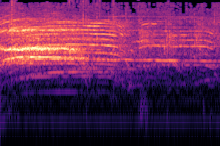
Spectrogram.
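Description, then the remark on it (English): An audience cheers loudly and steadily for a performer at a live show, a dense wash of shouts and whoops with bright high-pitched voices, sustained for a couple of seconds and easing slightly toward the end. “Come on, give it up one more time”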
